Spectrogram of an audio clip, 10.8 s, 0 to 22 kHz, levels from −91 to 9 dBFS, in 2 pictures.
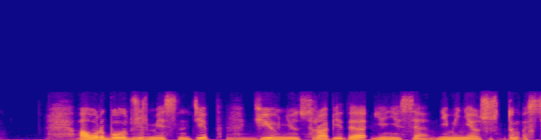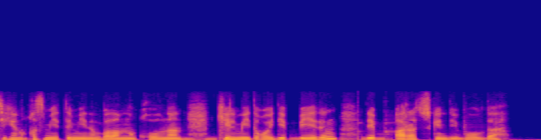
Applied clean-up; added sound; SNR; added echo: neural diffusion model UNIVERSE++.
